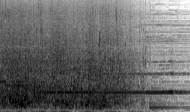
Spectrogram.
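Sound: flowing river water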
